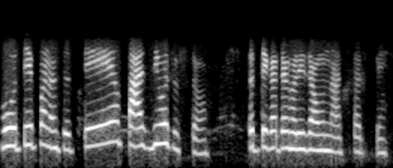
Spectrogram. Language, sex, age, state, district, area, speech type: Marathi, female, 18-30, Maharashtra, Sindhudurg, rural, conversation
